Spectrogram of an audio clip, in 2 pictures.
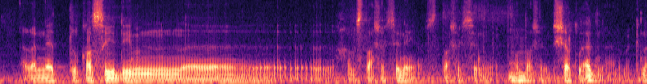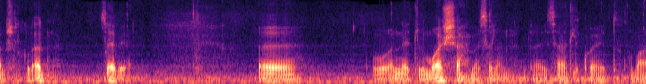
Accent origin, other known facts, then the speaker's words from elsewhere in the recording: Lebanon; يعني مثلا ما يقدرش طبعا يؤدي اللون مثلي انا كفولكلور لبناني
